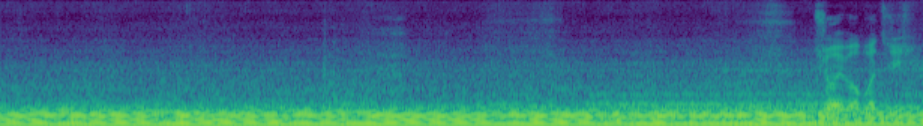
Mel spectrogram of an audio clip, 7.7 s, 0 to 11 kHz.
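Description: A Kawasaki ZX-10R superbike sits idling at dawn in Kolkata, its engine a steady, loud, close rumble that holds without a break, with a faint voice briefly over it near the end.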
